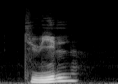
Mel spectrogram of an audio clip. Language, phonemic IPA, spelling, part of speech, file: French, /tɥil/, tuile, noun / verb, Fr-tuile.ogg
- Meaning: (noun) 1. tile 2. bad luck, misfortune 3. tuile (thin cookie); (verb) inflection of tuiler: 1. first/third-person singular present indicative 2. second-person singular imperative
